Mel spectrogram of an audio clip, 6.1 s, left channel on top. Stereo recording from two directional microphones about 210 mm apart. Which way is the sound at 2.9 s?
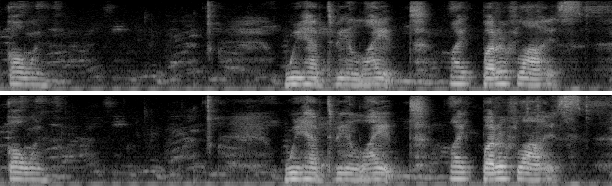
25° right (ahead or behind).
